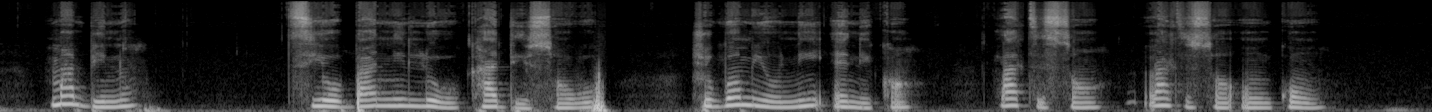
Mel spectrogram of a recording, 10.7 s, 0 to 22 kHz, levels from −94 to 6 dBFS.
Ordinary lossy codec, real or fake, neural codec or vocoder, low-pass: none; fake; vocoder, 48 kHz, 128 mel bands, Vocos; none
